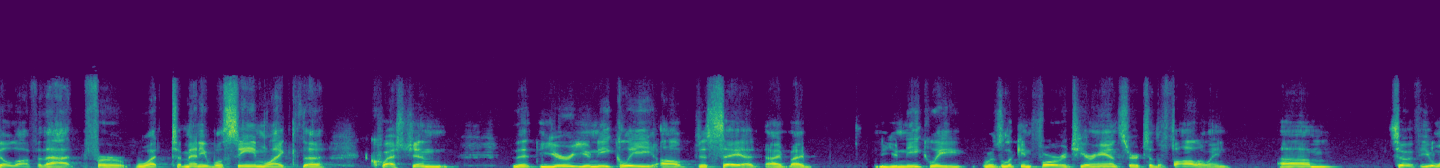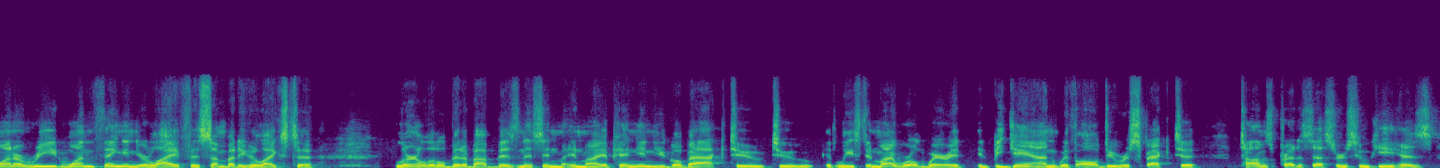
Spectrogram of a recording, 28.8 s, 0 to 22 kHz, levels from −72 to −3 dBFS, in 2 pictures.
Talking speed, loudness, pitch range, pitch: 175 wpm, -12 LUFS, 105-120 Hz, 110 Hz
